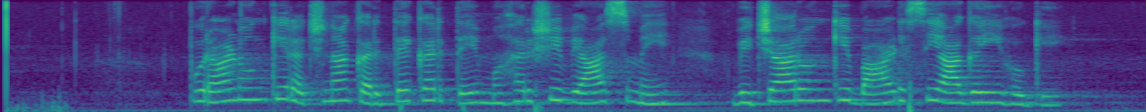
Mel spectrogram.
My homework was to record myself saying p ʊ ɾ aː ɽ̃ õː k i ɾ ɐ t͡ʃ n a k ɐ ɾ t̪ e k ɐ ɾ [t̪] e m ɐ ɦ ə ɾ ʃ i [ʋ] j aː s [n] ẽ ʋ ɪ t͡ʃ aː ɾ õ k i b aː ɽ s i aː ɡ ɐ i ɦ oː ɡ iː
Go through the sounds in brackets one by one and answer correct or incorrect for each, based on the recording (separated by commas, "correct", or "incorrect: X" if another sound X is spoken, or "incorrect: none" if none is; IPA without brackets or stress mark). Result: correct, correct, incorrect: m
